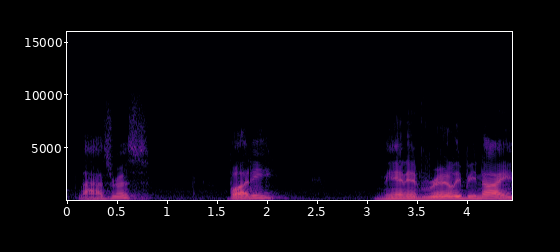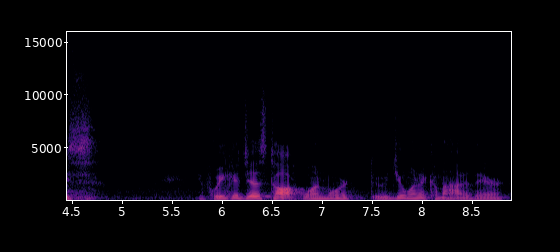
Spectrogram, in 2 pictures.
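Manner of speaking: soft, quick, casual pleading, nearly mumbled; mock timid coaxing. Preacher mocks a meek Jesus coaxing Lazarus softly. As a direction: coax him out gently like a buddy. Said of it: "Jesus just didn't go".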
